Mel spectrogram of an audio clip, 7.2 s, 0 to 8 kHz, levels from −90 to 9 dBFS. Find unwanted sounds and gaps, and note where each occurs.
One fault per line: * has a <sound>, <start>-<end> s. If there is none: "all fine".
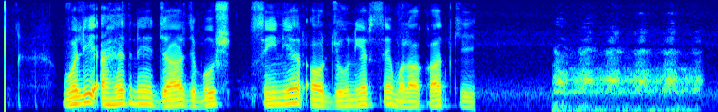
* has a bark, 5.5-7.1 s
